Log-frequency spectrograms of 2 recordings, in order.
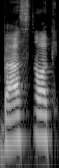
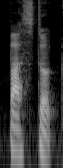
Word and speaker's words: Bastok: Like, Bastok is supposed to be Bastuk. It is supposed to be Bastuk. And I believe the reason is... Don't quote me, I'm not certain of this. I believe the reason is there was supposed to be an umlaut over the O, but they couldn't do it. Because the katakana is Basutuku.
